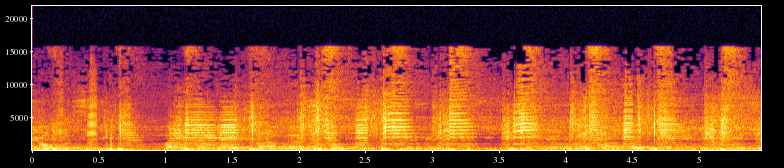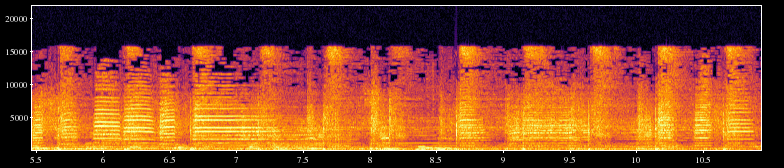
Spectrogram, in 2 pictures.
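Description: Military brass band playing a march, with trumpets and trombones over a steady beat.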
